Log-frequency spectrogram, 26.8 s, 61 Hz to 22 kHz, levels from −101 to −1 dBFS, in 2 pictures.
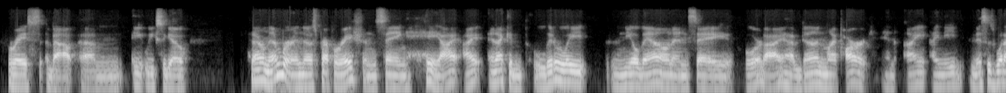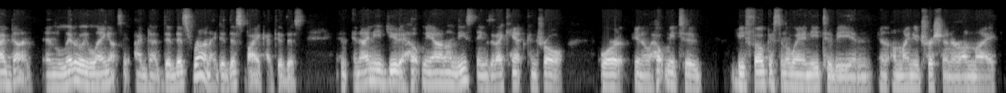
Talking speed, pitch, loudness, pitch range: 210 wpm, 100 Hz, -25 LUFS, 95-115 Hz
